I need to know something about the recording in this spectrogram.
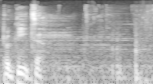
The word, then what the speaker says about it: Brigitte: That's how it's pronounced, Brigitte.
